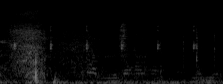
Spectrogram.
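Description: Quiet car cabin with a few faint clicks, the sharpest about a third of a second in.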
